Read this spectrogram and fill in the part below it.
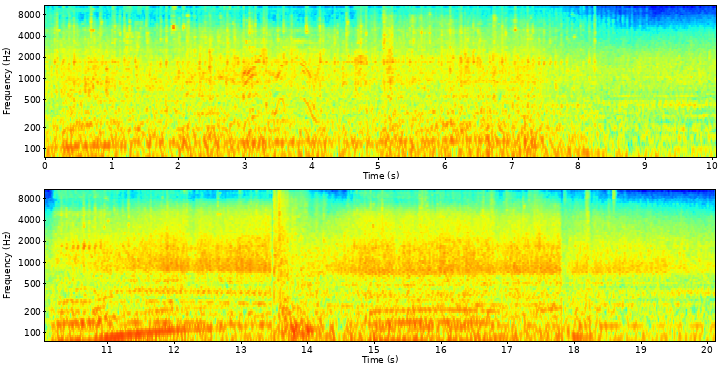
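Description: Tank tracks clatter over sand.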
